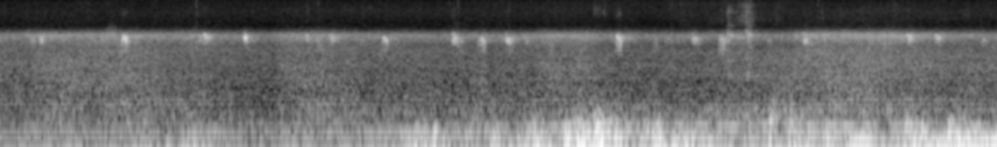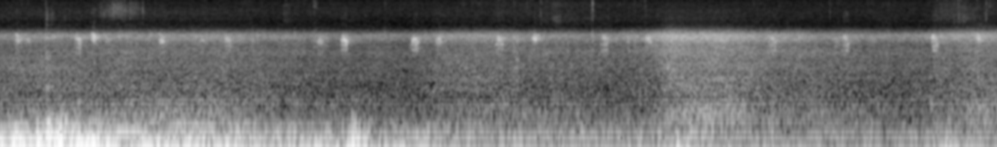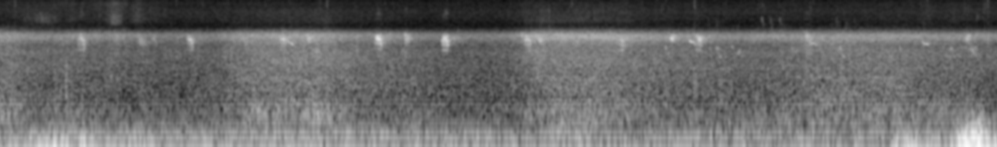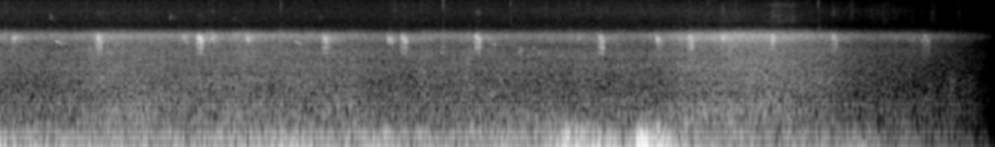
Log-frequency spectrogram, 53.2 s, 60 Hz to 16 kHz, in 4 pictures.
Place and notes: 白馬文武尊王廟, Nangan Township - In front of the small temple
Birdsong, Sound of the waves
連江縣, 福建省 (Fujian), Mainland - Taiwan Border, 14 October 2014, 11:45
